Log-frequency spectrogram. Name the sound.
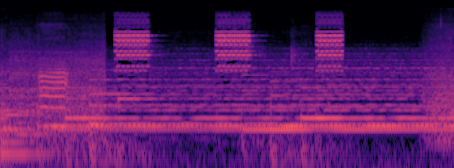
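phone ringtone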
